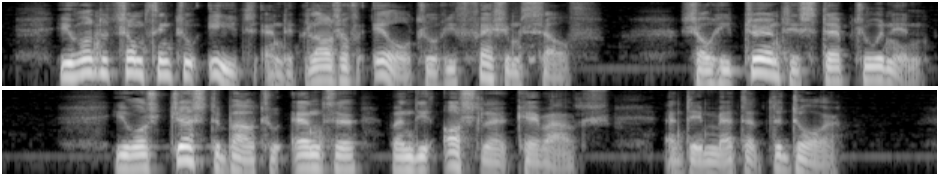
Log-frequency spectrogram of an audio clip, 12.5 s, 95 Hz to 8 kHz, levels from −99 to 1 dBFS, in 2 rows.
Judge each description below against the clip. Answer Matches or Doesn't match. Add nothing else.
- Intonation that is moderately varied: Doesn't match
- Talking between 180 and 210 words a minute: Matches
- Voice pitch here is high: Doesn't match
